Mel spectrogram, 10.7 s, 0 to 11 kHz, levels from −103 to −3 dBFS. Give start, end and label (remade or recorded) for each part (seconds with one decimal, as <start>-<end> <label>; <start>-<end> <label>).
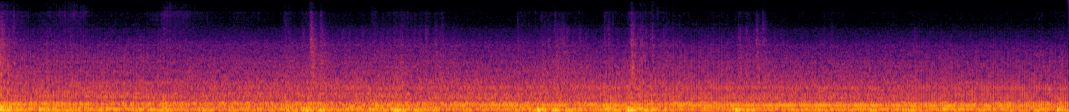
0.0-1.7 remade; 1.7-5.9 recorded; 5.9-7.3 remade; 7.3-9.1 recorded; 9.1-10.7 remade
